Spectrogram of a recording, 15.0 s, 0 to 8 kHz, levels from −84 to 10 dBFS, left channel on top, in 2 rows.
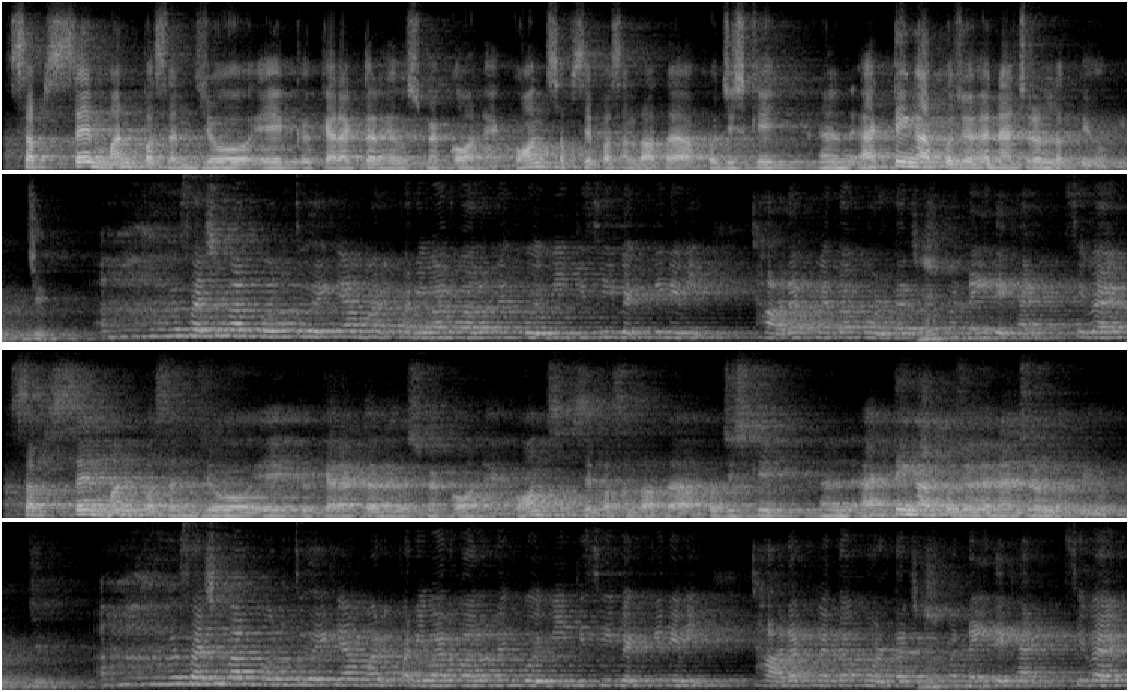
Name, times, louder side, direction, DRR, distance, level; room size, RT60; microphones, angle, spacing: voice 1, 0.0-7.8 13.6-13.7, left 3 dB, 75° left, 7 dB, 0.6 m, -22 dB
voice 2, 8.1-15.0, right 1 dB, 20° right, -3 dB, 0.9 m, -31 dB
7.0 x 5.7 x 5.7 m, 2.1 s
head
